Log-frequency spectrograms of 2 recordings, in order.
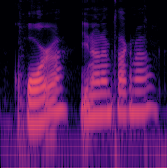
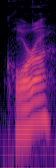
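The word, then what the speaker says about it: Quora: what's a core Cora how do you say that website will you ask questions Cora qu o RA Cora yeah it always pops up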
